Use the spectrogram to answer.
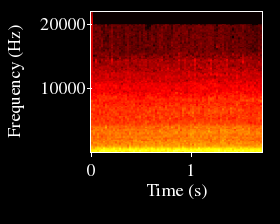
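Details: Range Rover L322 3.6 TDV8 diesel idling after a genuine OEM fuel filter replaced a leaking aftermarket one, no new drips seen; steady even idle with no misses, knocks or hunting, normal idle.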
